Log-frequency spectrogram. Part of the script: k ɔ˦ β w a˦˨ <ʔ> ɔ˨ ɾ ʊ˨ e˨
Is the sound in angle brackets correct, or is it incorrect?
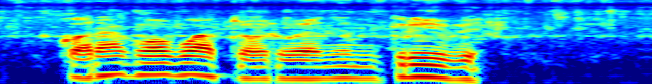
incorrect: t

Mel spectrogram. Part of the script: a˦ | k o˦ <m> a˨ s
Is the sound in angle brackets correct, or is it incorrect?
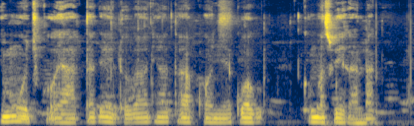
correct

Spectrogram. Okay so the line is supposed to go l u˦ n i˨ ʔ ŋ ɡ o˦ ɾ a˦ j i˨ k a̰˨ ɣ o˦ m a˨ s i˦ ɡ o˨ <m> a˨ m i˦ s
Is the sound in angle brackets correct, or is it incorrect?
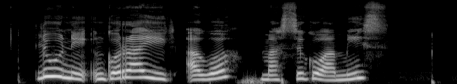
incorrect: none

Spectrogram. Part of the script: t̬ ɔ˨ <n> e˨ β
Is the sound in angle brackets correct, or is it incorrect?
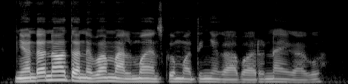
correct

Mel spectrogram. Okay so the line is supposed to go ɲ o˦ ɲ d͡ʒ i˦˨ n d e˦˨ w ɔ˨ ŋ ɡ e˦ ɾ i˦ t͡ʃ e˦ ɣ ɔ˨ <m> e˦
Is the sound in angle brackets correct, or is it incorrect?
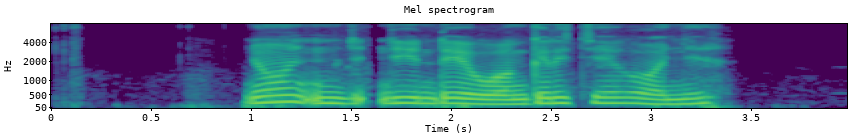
incorrect: ɲ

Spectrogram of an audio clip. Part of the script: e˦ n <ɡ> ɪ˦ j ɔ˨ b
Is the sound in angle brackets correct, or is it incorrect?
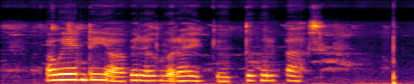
incorrect: d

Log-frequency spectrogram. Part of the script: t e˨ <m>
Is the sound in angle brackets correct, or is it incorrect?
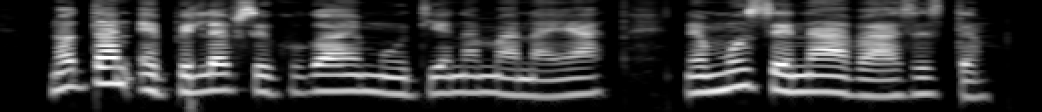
correct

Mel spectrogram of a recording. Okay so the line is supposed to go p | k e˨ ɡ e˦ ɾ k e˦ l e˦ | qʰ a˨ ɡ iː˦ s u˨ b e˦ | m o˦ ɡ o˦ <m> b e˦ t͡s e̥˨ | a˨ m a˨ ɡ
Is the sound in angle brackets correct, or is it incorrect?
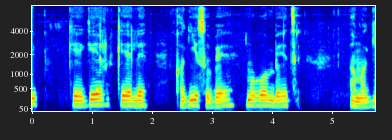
correct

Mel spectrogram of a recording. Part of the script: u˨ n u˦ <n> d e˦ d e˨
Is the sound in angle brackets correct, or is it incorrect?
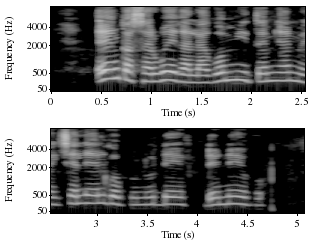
incorrect: none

